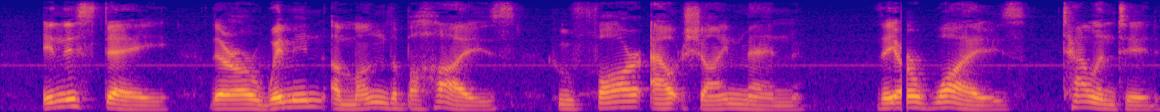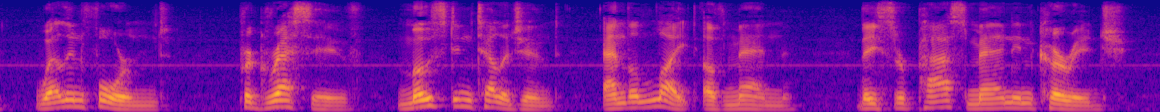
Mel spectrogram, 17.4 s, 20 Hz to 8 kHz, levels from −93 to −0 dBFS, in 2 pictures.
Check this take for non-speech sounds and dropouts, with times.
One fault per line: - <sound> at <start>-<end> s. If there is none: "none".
- dropout at 6.8-6.8 s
